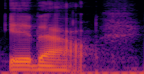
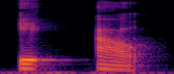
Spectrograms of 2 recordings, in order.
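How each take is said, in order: First: The t is a quick tapped d-like sound. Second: The t is a glottal stop in the throat. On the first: "but it's not like it out. It's not like the, the tapped d sound, like in American English" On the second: "It's it out"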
